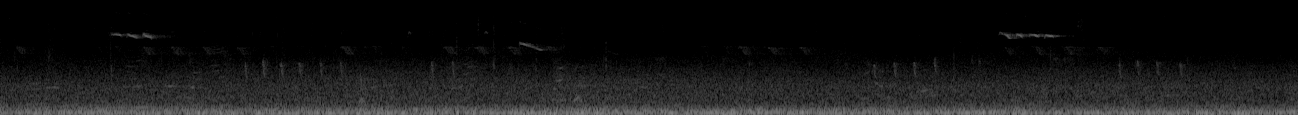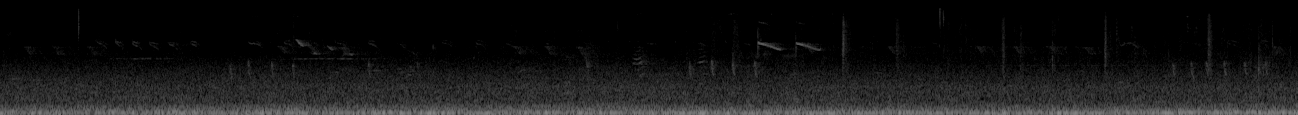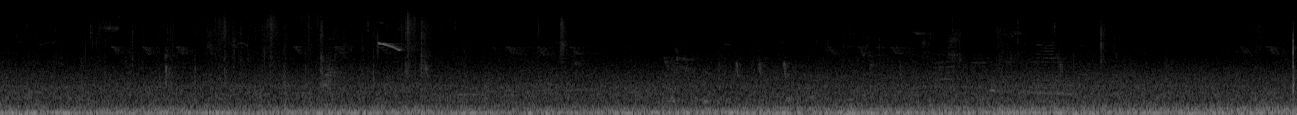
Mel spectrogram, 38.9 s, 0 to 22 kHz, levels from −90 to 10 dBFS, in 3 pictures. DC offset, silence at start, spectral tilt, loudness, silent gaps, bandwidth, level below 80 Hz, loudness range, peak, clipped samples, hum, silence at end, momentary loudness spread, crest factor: under 0.1%; 0 s; -5.5 dB/octave; -53 LUFS; none; 16 kHz; -52 dBFS; 1 LU; -34 dBFS; under 0.1%; none; 0 s; 3 LU; 16 dB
